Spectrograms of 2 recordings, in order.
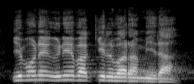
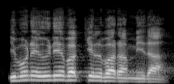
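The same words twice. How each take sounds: The two takes are said the same way.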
